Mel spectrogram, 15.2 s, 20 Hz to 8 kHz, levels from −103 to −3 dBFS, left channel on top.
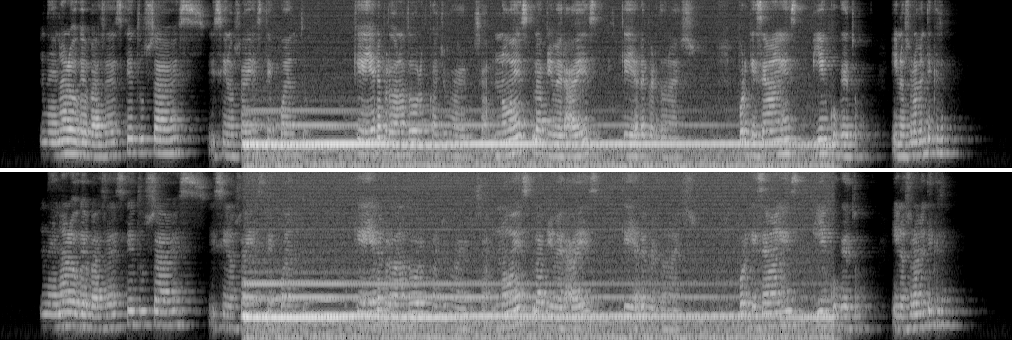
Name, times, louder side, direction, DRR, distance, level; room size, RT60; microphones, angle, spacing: voice 1, 0.6-4.6 5.3-9.0 9.3-10.4 10.8-11.9 12.2-12.9 13.4-14.2, left 2 dB, 45° left, 3 dB, 2.0 m, -33 dB
sound 1, 3.6-12.5, left 1 dB, 50° right, 1.3 m, -26 dB
15.0 x 6.4 x 7.1 m, 0.69 s
head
